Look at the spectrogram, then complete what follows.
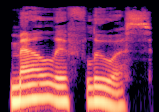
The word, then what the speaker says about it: mellifluous: Both US and UK have the same pronunciation of this word, mellifluous. Now read the syllables shown on the screen naturally. Mel, if, lu, us, mellifluous. Emphasize if and keep lu smooth.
